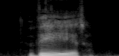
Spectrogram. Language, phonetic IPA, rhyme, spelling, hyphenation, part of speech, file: Hungarian, [ˈveːr], -eːr, vér, vér, noun, Hu-vér.ogg
- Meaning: 1. blood 2. vigor, vitality, dynamism 3. blood sacrifice, bloodshed 4. temperament 5. someone’s inclination, propensity, disposition, nature 6. state of mind, frame of mind, mood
